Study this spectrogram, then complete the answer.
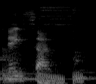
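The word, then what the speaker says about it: Nate-san: Just say Nate San. Just try your best to say San before you pronounce the T. Nate San. Yeah, like that. Nate San, just silent T.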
